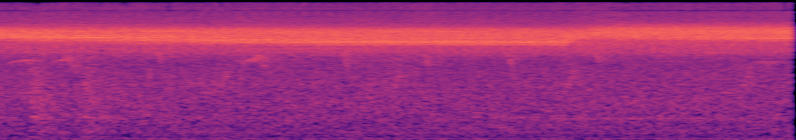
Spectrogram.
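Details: Summer cicada chorus, a continuous piercing electric hiss held at one high pitch without pause, its tone shifting slightly upward about three seconds in, with faint soft chirps in the background.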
